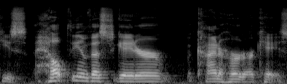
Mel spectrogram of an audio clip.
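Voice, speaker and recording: In an American accent, the speaker keeps a moderate pace and fairly even intonation. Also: man. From southern Illinois. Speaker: former fraud investigator. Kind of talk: podcast interview.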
